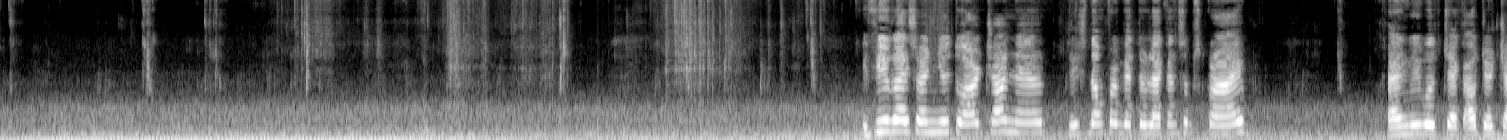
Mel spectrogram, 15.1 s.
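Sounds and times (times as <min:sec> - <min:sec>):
low rumble: 0:00.0 - 0:15.0
biting and chewing: 0:00.9 - 0:08.5.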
